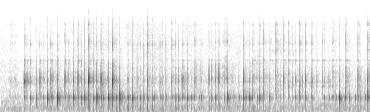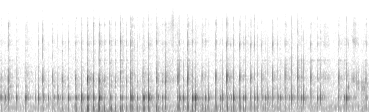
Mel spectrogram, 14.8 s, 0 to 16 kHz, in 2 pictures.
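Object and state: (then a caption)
Glass jar with bamboo lid. Fingertips tap rapidly and steadily on a small, hollow, empty clear glass jar with a bamboo lid, held in the hand, striking both the wooden lid and the glass. The taps are short and dry with almost no ring, carrying a hollow tone around 370 Hz and a brighter note near 1 kHz. They continue unbroken for about fifteen seconds at a soft level.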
